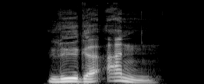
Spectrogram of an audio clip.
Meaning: inflection of anlügen: 1. first-person singular present 2. first/third-person singular subjunctive I 3. singular imperative
- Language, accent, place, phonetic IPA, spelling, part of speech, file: German, Germany, Berlin, [ˌlyːɡə ˈan], lüge an, verb, De-lüge an.ogg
